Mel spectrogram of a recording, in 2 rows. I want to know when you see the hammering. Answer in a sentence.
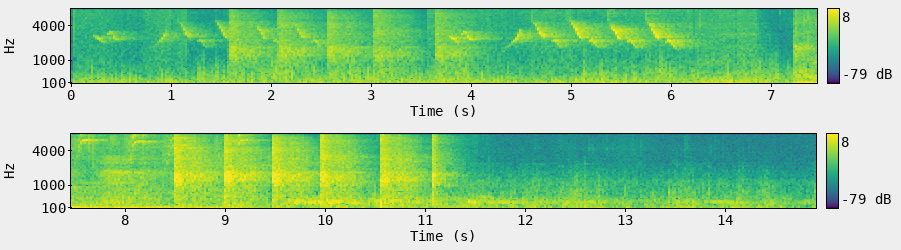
You can hear the hammering from 1.6 to 4.0 s and from 8.4 to 11.2 s.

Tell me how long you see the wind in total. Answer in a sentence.
The wind can be heard for 15 seconds in total.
